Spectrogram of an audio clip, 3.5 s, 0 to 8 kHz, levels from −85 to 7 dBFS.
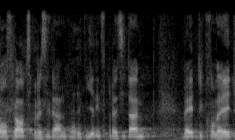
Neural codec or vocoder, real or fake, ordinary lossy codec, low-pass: codec, 44.1 kHz, 3.4 kbps, Pupu-Codec; fake; none; 7.2 kHz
